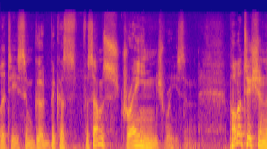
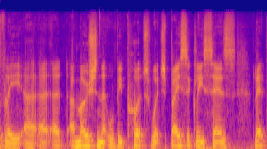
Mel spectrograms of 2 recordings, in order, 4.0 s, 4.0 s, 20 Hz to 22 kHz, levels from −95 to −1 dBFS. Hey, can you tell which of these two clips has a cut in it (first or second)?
second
